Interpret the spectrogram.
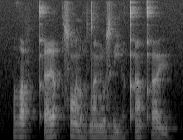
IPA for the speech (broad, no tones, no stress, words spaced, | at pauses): ðˤɪf qʼiːqsˤõlṳdˤĩ ŋuzə̤ji̤qʼẽː qʼy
